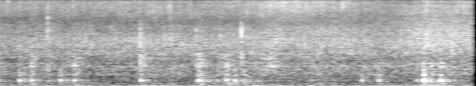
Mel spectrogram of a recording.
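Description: Lamb pieces, onion and ginger-garlic paste sizzling in hot oil in a non-stick frying pan, stirred continuously with a wooden spatula that knocks lightly against the pan now and then.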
